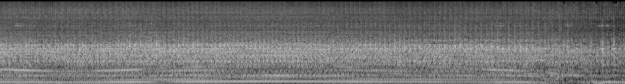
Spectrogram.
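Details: BMW E36 M3 3.0 S50B30, heard both warm and cold, began after a restart: fast light ticking keeping time with the engine over a strong idle as revs drift. Seems to come from beside the oil filter; cause unknown.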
